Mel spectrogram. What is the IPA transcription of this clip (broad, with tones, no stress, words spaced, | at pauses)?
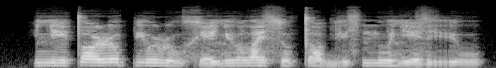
lʲe˨t̪ɔ˦ɭʊ˦ pʲu˦ɭu˨xe˨lʲu˦ lˠe˦su˨t̪ɔ˦˨ bʲu˨sʲ n̪u˦lʲe˨zrʲu˨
